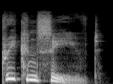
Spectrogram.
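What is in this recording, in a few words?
"preconceived", British English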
